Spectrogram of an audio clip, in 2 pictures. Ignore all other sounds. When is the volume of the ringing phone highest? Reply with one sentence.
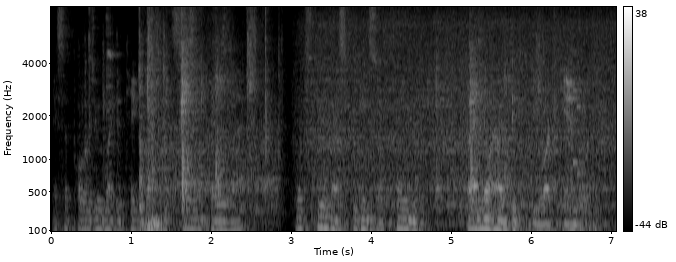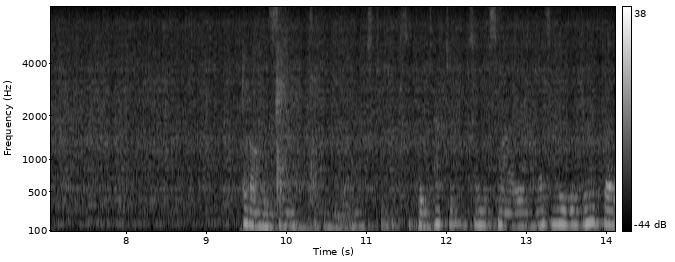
The volume of the ringing phone peaks at 2 seconds.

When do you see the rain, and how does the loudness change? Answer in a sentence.
The rain can be heard from 3.0 to 14.0 s, at a steady volume.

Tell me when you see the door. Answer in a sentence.
You can hear the door from 0.3 to 1.6 s.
